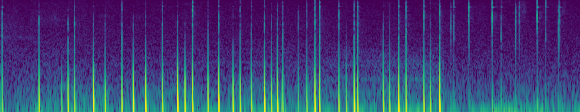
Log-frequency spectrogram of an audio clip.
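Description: Long acrylic nails tap and scratch a small, pink-tinted, partly filled glass perfume bottle held close to a microphone. Quick, crisp clicks come in an irregular, fast series over a low, steady hum. Each tap stops dead with no ring, leaving a bright, dry pattering.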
